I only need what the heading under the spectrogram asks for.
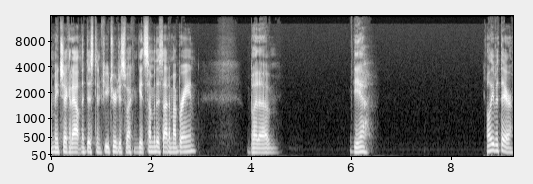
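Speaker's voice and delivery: emotional voice, fighting and holding back tears. Talking about a show they watched, holding back tears. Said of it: "Sorry for the emotional side of it".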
